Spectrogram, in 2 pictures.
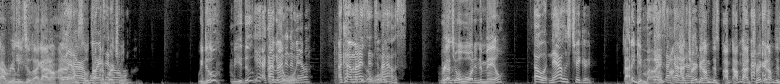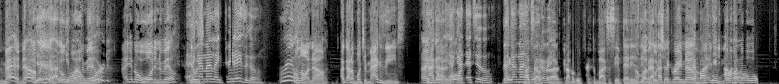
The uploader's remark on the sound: we opened up the phone lines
